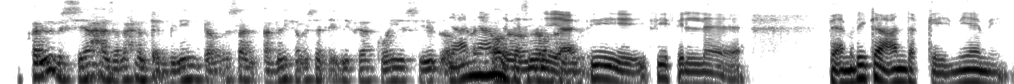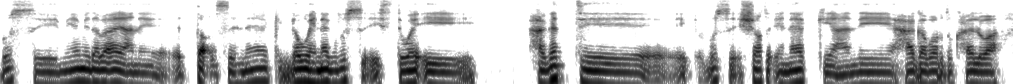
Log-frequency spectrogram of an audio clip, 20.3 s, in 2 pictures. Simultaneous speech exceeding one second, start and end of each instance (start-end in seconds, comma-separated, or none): 4.5-5.9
